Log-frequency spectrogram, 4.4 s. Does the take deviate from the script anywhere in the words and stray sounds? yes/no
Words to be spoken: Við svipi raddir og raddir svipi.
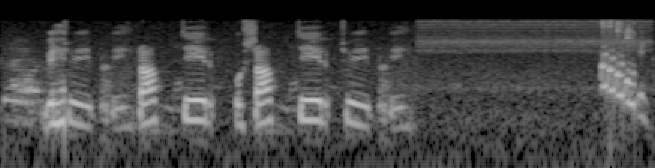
yes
